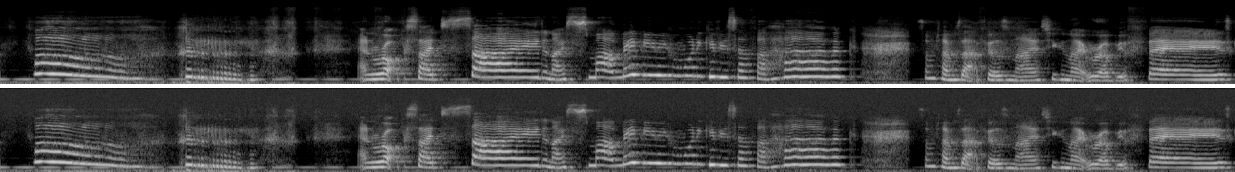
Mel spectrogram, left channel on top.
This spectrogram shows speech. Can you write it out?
And rock side to side, and I smile. Maybe you even want to give yourself a hug. Sometimes that feels nice. You can like rub your face,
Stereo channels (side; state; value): right; noise; hiss, 18 dB below the sound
